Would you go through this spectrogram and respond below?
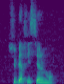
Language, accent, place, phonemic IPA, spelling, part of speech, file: French, France, Lyon, /sy.pɛʁ.fi.sjɛl.mɑ̃/, superficiellement, adverb, LL-Q150 (fra)-superficiellement.wav
- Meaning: superficially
